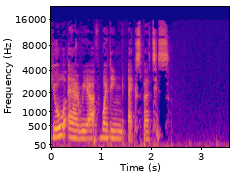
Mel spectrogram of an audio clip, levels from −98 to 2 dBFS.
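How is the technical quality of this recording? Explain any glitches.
The recording has two short glitches in the speech, at 0.85 to 0.88 s and at 2.10 to 2.13 s. Each lasts about 30 ms, roughly one MP3 frame of 26.1 ms. At each, the speech skips forward and one frame's worth of sound is garbled. The likely cause is a broken MP3 bit reservoir: frames were lost, so the next frame reached back for borrowed data and decoded bytes belonging to a different frame.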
